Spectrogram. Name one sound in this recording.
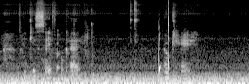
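A young woman speaks briefly and quietly into a close microphone.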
